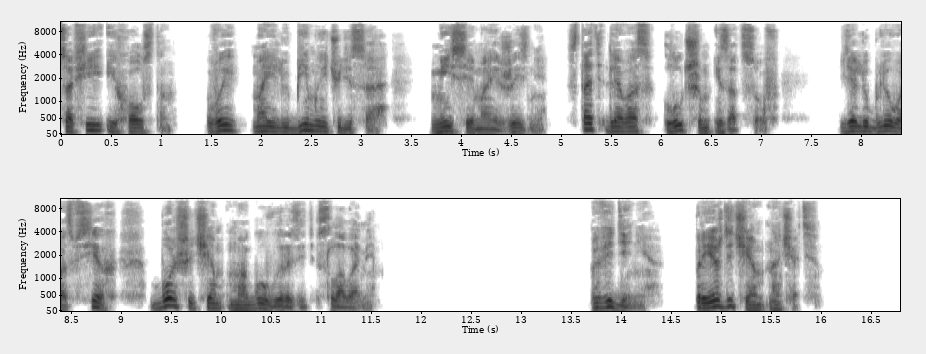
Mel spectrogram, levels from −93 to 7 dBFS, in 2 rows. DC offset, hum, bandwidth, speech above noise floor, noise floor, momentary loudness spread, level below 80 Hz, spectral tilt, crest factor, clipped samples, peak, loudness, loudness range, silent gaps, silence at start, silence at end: under 0.1%; none; 10.5 kHz; over 71 dB; under -90 dBFS; 15 LU; -56 dBFS; -5 dB/octave; 20 dB; under 0.1%; 0 dBFS; -19 LUFS; 7 LU; 1.18-1.42 s, 3.54-3.67 s, 4.89-5.03 s, 7.48-7.75 s, 11.64-13.67 s, 14.44-14.72 s; 0 s; 0.85 s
